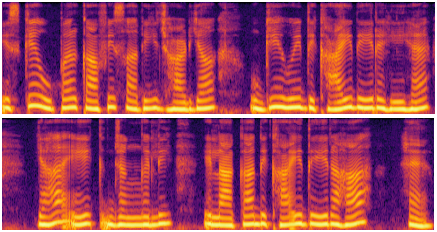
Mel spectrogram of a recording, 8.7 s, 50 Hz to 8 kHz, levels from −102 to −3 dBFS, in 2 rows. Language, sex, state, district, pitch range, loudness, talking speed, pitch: Hindi, female, Goa, North and South Goa, 195-225 Hz, -12 LUFS, 130 wpm, 210 Hz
